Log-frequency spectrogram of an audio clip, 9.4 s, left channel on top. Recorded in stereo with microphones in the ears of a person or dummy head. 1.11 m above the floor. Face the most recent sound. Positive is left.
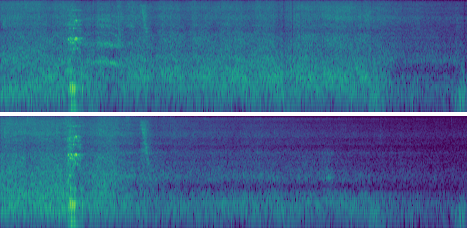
turn(degrees=-50)  # may be behind; listen again after turning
